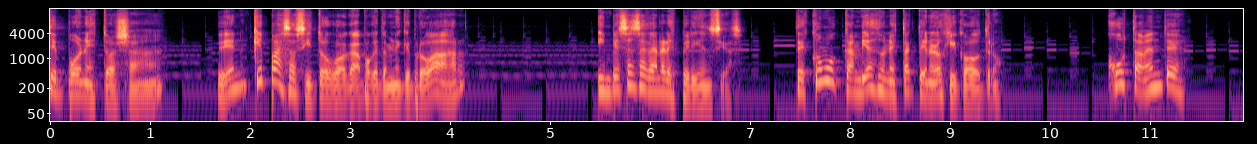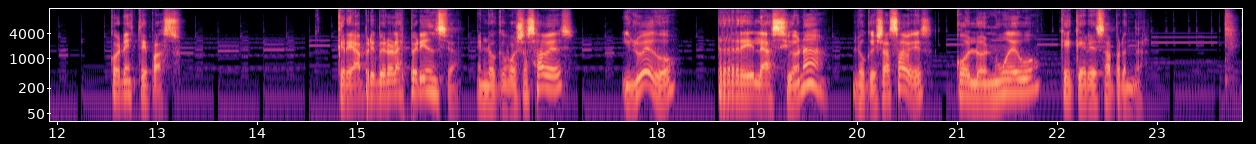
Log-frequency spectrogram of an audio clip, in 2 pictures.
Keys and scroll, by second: 11.3-12.5 typing.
